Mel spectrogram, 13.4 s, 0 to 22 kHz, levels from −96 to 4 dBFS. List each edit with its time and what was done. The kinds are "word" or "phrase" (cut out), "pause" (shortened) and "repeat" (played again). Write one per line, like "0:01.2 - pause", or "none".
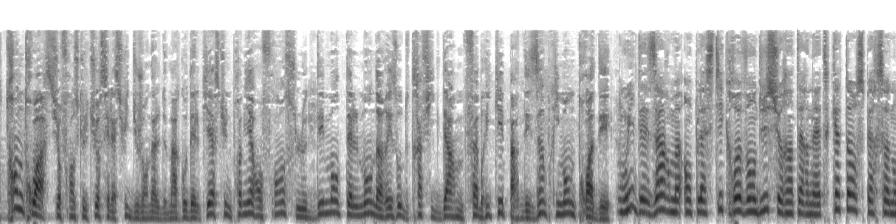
none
